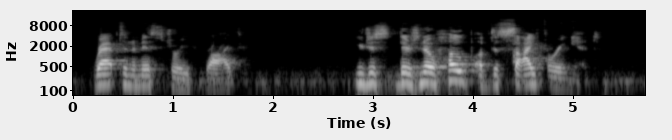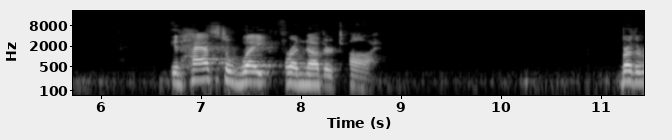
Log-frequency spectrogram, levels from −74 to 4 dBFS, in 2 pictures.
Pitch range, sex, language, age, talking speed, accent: 170-200 Hz, male, English, 40-59, 110 wpm, American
